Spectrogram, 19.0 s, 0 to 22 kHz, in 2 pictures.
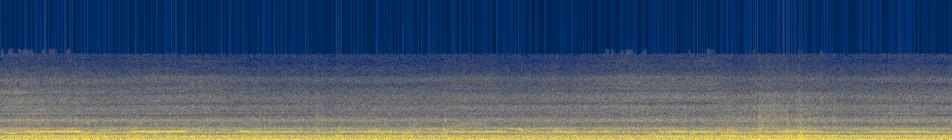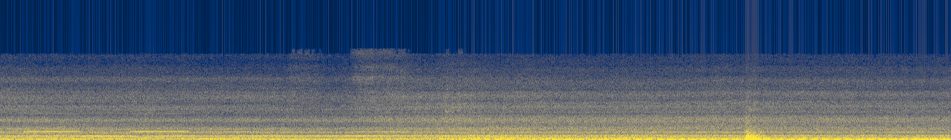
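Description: Komatsu PC8000 hydraulic mining shovel's twin engines running steadily under load, growing louder about three-quarters of the way through. A reversing alarm beeps about once a second over the first two-thirds, and one heavy thud sounds near the end.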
